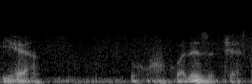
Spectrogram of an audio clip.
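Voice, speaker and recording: An actor playing a gruff, steady frontier marshal in a 1950s radio drama, talking in a deep, measured way. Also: male voice, slight background noise, full character voice. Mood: firm. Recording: dull vintage 1950s radio recording.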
